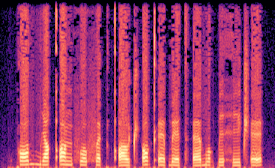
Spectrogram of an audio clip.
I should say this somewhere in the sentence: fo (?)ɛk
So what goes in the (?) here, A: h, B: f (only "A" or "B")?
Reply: B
